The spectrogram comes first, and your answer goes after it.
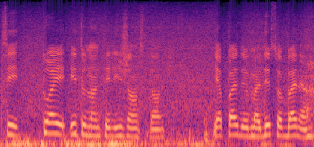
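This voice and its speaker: Young congolese woman student answering slowly, noisy windy street sound. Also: medium pitch, steady tone. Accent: Congolese French. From Congo (Kinshasa). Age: young adult. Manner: hesitant, many fillers. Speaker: student interviewee. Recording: noisy outdoor recording with wind.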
